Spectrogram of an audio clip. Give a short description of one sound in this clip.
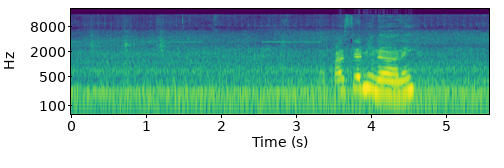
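An excavator engine hums steadily nearby.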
